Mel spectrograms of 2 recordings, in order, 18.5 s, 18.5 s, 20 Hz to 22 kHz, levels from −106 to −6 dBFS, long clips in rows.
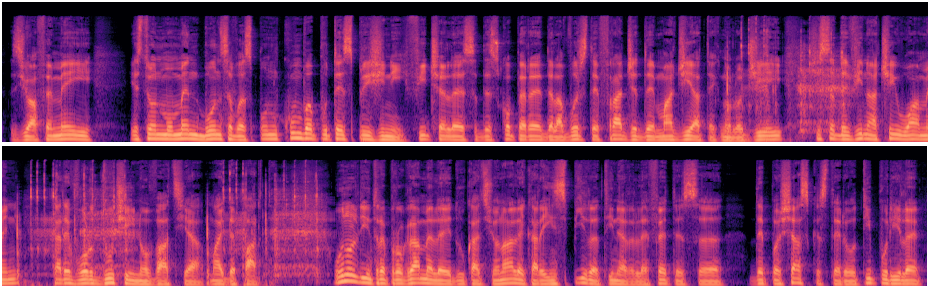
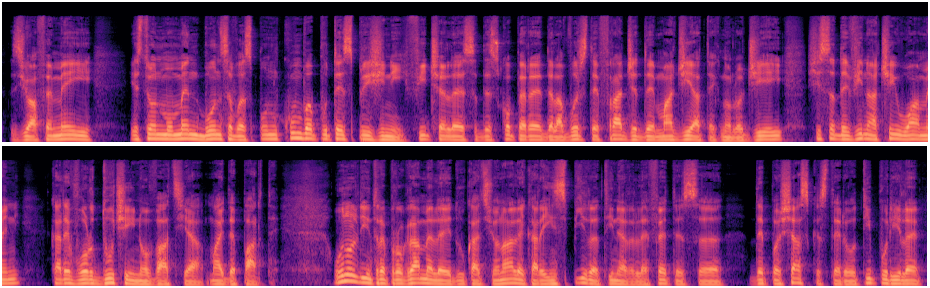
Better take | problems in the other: second | phone ringing; noticeable; from 7 to 12 s; peak 6 dB below the speech

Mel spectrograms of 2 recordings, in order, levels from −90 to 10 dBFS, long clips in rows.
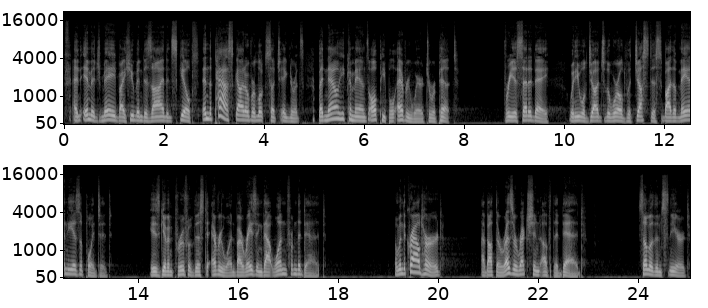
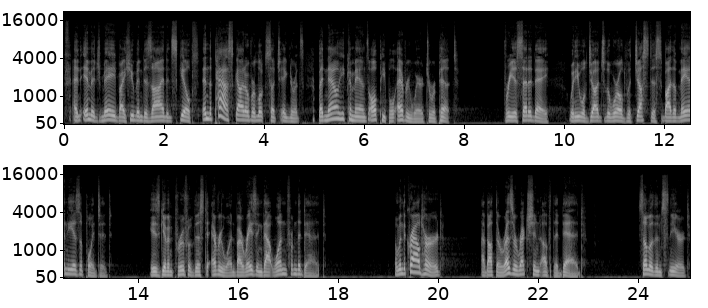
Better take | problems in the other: neither | none

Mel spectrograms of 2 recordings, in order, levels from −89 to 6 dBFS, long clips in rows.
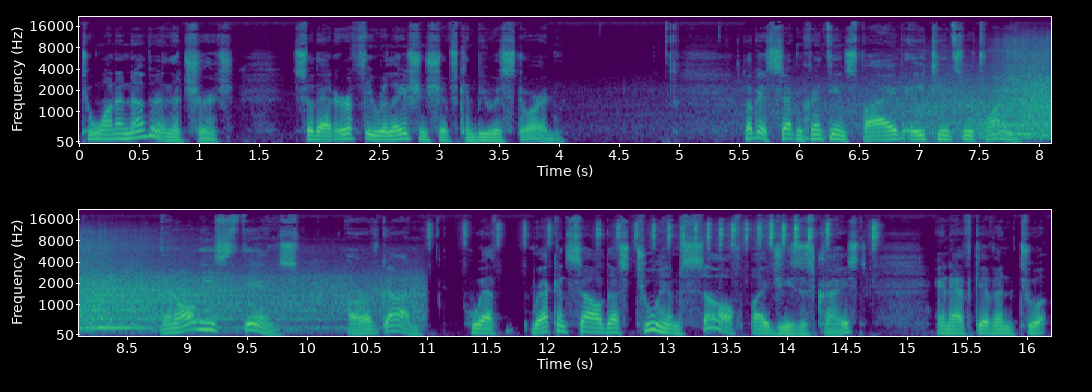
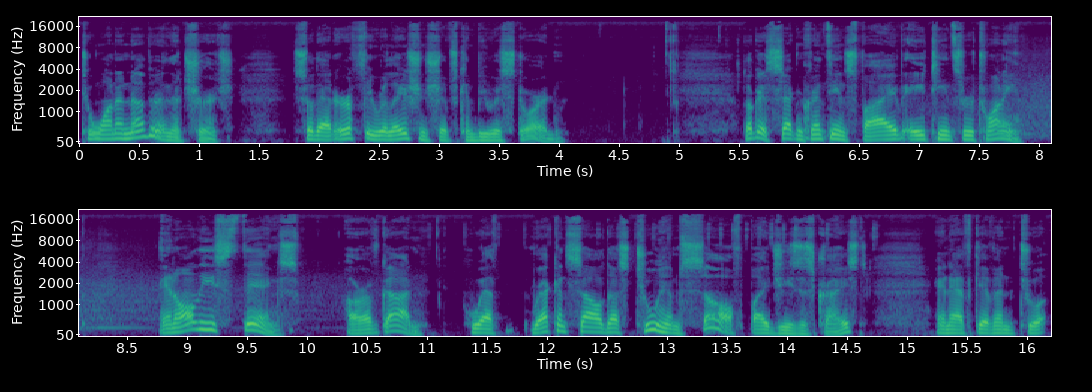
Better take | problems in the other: second | traffic noise; loud; throughout; 4 dB below the speech; faint in the second

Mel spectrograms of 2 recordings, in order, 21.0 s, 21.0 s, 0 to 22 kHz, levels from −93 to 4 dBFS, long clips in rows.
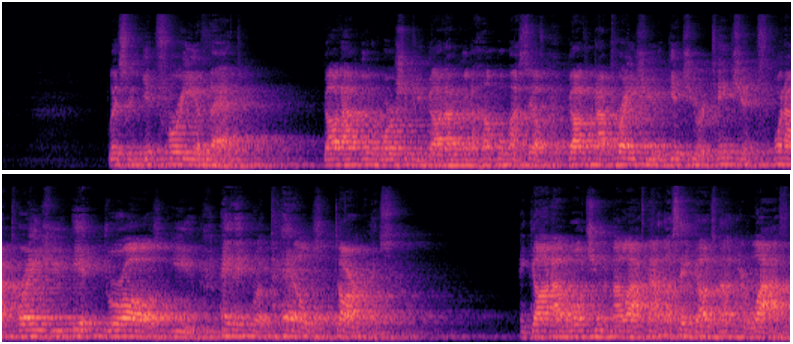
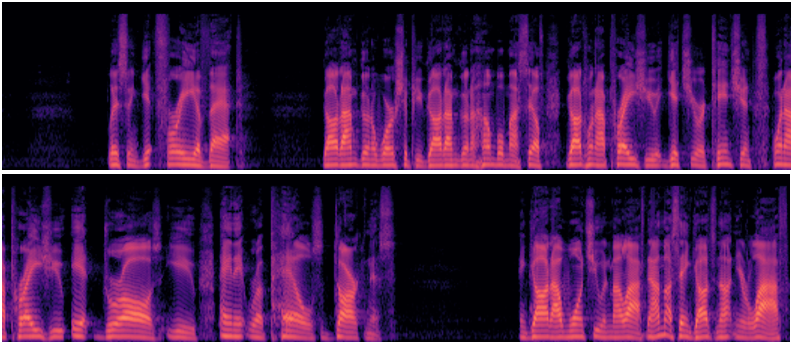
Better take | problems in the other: second | off-mic speech; far // room echo; noticeable; dies away in 2 s

